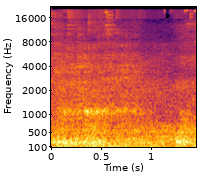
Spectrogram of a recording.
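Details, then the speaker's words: Imitated inspiratory stridor from upper airway obstruction, likened to snoring: a brief, harsh snore-like noise on breathing in. "En la disnea de vía aérea alta es más un estridor, es más un ruido inspiratorio. Como cuando roncan y se quedan dormidos en casa."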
